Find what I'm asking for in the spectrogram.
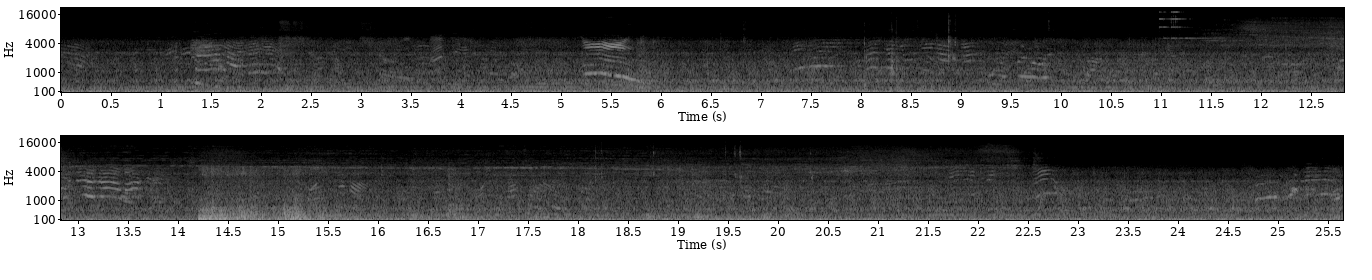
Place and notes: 板橋石雕公園, Banqiao Dist., New Taipei City - in the Park
in the park, Children are Playing, Sound from the construction site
